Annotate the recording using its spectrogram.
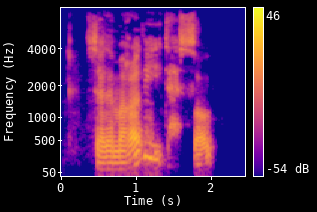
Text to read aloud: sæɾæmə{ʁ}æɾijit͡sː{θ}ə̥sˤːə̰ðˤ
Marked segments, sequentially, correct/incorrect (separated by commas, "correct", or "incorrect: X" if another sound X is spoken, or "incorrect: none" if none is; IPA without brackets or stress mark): correct, incorrect: ħ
